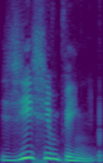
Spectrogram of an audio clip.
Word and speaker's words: Xi Jinping: Aviam, digue-ho. – Digue-ho. – Xi Jinping. – Xi Jinping, bueno. – No sé si es pronuncia així, ja us ho dic, eh?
